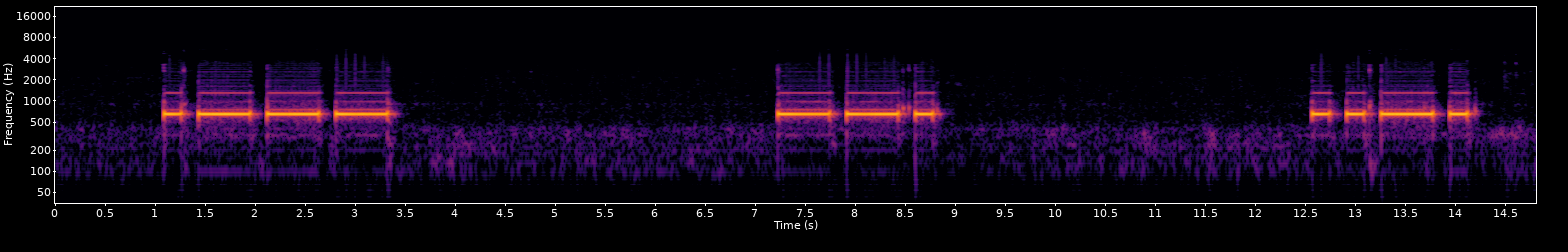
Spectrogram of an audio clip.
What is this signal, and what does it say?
Morse code, heard as a keyed tone, about 7 wpm, 650 Hz. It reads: J G F
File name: jh8cbh / 2022cw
